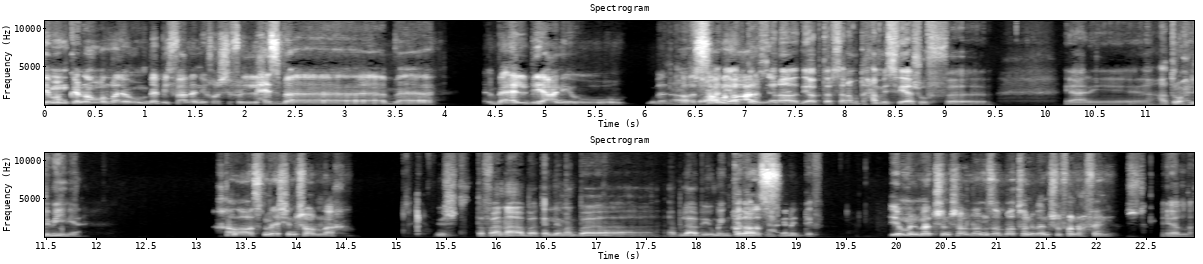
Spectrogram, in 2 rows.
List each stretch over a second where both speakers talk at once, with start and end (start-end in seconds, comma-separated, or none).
6.2-7.5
